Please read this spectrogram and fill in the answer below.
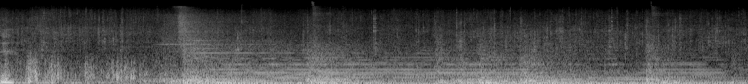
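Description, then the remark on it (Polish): Heavy autumn rain pours steadily on a road near Ede, west of Arnhem, in a dense, continuous hiss, fairly loud, with low rumbling and a faint sustained musical hum underneath, and no voices. “Peter Jensen sprawiał wrażenie, jakby deszcz nie robił na nim wrażenia.”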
